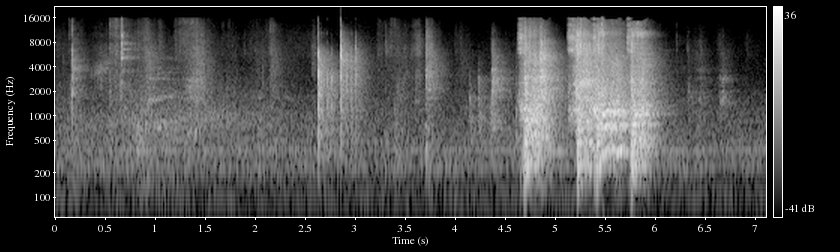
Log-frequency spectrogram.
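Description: Steel hand tools clanking on the tractor's steering linkage: a couple of sharp clicks about two and a half seconds in, then a louder stretch of metal clattering about a second long near the end.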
